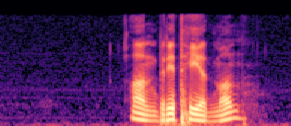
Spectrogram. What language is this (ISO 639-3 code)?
swe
